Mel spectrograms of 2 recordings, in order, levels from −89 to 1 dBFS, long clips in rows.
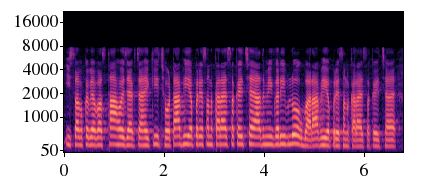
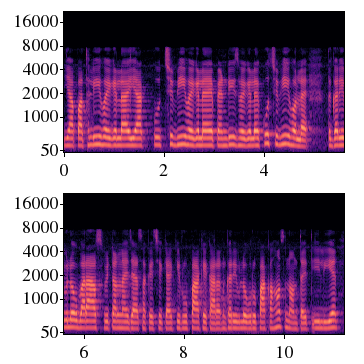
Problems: none marked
